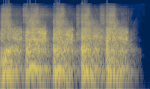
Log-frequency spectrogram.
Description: Cri de Crabominable dans Pokémon HOME.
